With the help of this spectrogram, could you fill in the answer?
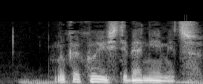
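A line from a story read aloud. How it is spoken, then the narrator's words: Sighing. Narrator (Russian): вздохнул Жером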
